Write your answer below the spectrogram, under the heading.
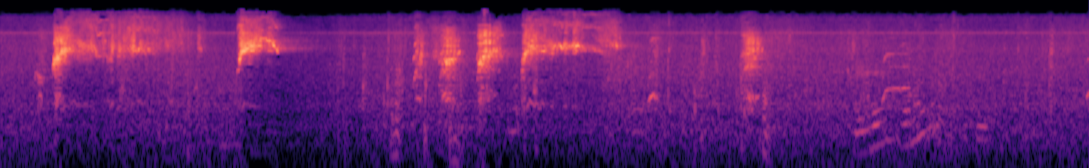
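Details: Baby monkey named Leo crying and begging its mother for milk. Loud, shrill screams come in bursts: around half a second, two and a half seconds, a cluster near five to six seconds, and again near seven and a half seconds. Softer chirps follow.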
